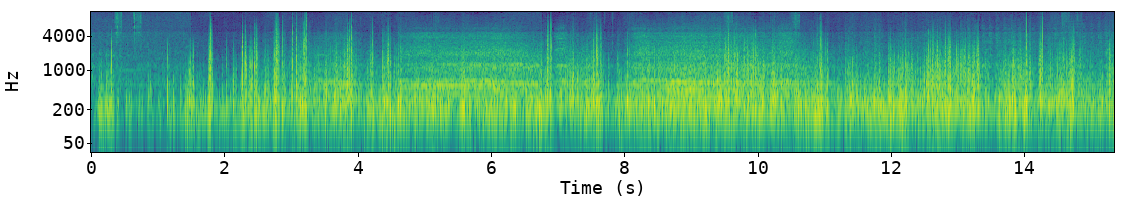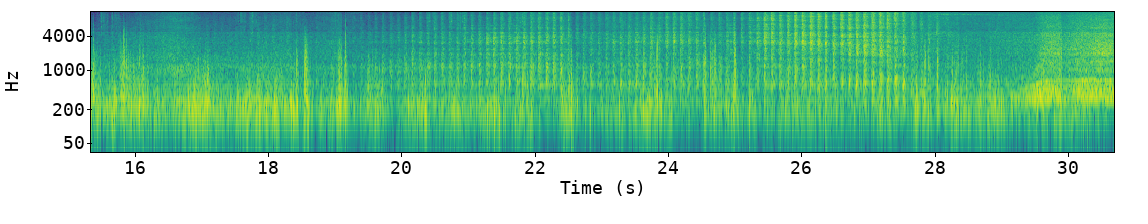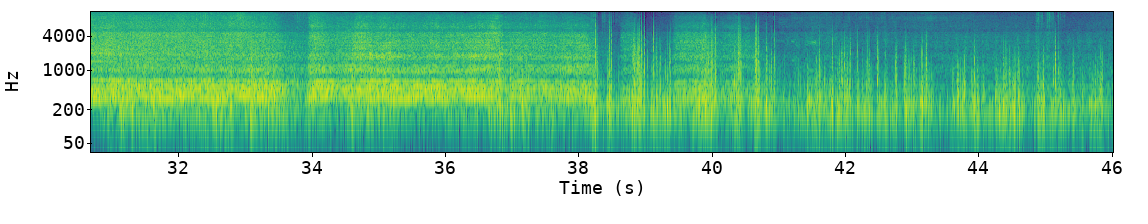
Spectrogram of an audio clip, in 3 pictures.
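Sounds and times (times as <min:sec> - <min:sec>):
steam locomotive exhaust beating: 0:00.0 - 0:46.0
steam whistle blasts: 0:04.6 - 0:07.3, 0:08.0 - 0:09.5, 0:29.1 - 0:40.9.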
